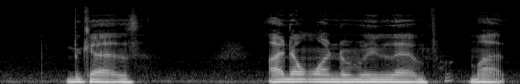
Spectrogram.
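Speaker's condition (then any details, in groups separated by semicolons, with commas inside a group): ALS; told condition is terminal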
